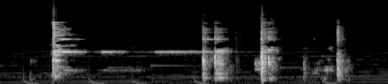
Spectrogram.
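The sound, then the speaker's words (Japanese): A water-repellent coated metal pan clinks and clatters, four or five sharp knocks spread over a few seconds, the first leaving a brief ringing tone, with no voices. “この撥水加工の鍋って本当にいいな。”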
